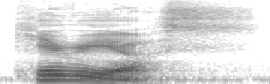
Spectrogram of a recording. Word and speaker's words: Kyrgios: Kyrgios. What's That the sounds bird? like him. Who said it? It was No, they have the them, G yeah. is silent. The G is silent, like lasagna.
